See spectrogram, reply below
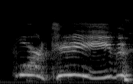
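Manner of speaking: very loud, very high, top-of-the-lungs bellow. Telling a story about a movie scene, re-enacting his own yell at top of lungs. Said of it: "yell at the top of my lungs".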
